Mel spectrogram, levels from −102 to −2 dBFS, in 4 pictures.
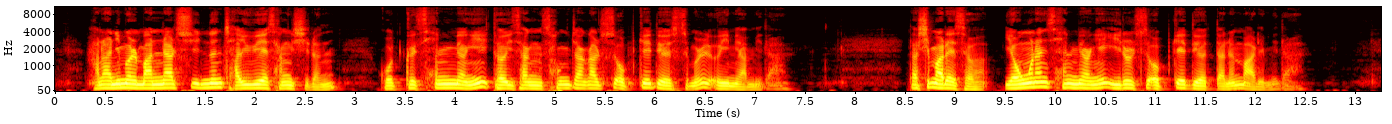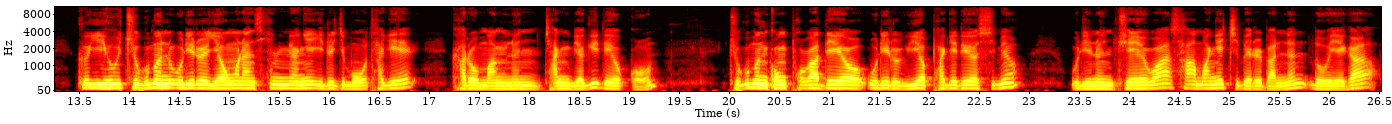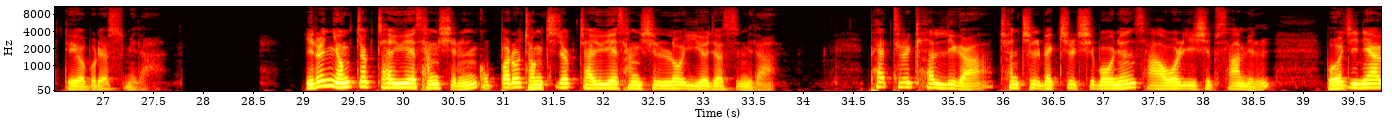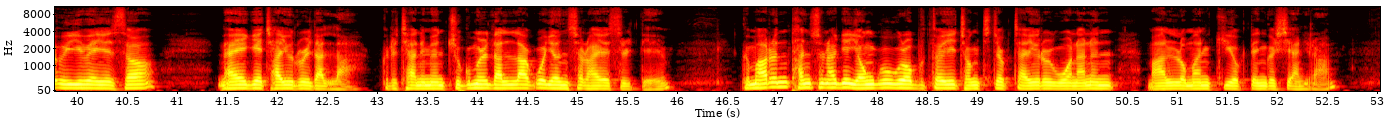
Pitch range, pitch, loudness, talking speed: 115-145 Hz, 130 Hz, -23 LUFS, 270 characters per minute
